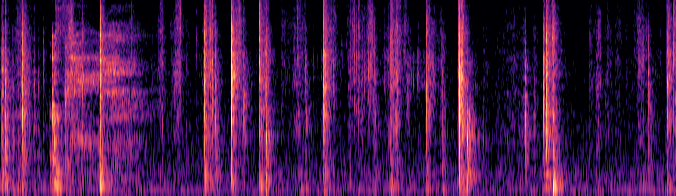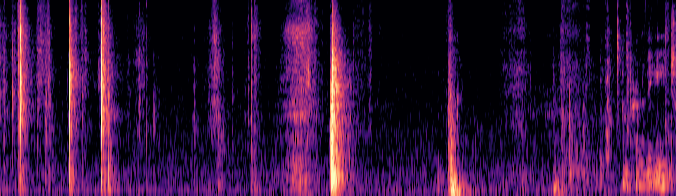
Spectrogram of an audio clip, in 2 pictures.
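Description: Angel card deck shuffled by hand: a run of close, sharp riffling flicks and card slaps in irregular bursts, with quiet pauses between and no talk.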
